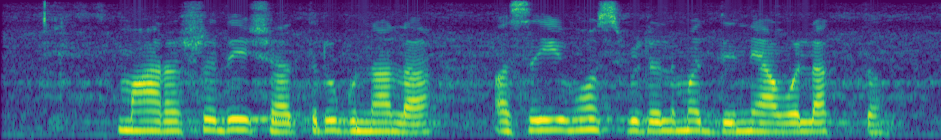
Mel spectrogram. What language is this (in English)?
Marathi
